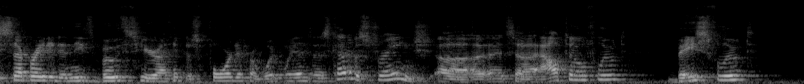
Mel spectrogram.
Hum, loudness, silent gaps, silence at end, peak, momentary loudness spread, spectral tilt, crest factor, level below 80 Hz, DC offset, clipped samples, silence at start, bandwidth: none; -30 LUFS; none; 0.45 s; -14 dBFS; 8 LU; -6 dB/octave; 16 dB; -58 dBFS; under 0.1%; under 0.1%; 0 s; 16.5 kHz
